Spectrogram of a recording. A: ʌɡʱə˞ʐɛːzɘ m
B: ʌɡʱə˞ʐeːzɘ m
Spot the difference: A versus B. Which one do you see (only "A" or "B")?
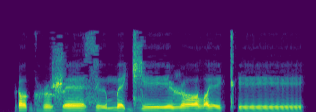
A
